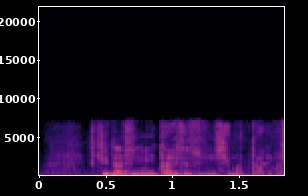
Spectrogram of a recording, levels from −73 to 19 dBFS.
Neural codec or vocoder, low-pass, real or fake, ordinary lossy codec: codec, 24 kHz, 3.1 kbps, DualCodec; 7.2 kHz; fake; Opus, 64 kbps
